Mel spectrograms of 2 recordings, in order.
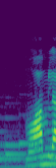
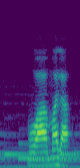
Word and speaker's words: معاملہ: نہیں ہے، مشاہدہ ہے، معاملہ نہیں، معاملہ، میم پہ زبر ہے، اور اس طرح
